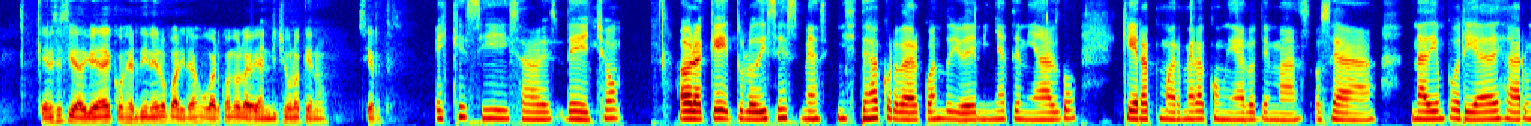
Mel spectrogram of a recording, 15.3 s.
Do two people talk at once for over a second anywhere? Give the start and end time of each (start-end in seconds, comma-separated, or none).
none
